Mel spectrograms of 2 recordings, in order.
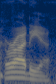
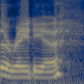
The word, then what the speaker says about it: Aradia: of things how is that eradia radio yeah eradia okay i always pronounce it a radio radiation irradiation humor ga okay and this is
